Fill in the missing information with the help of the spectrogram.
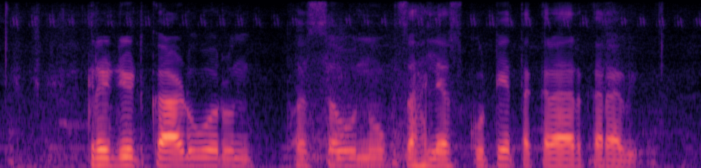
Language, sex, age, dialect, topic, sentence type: Marathi, male, 18-24, Standard Marathi, banking, question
